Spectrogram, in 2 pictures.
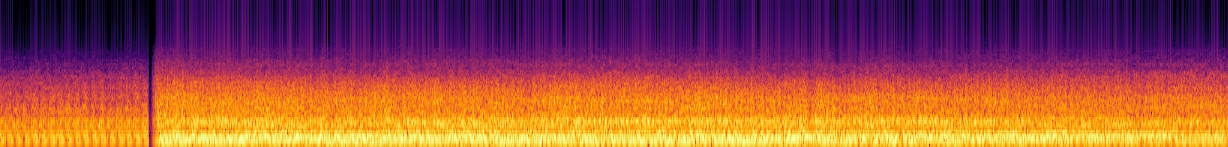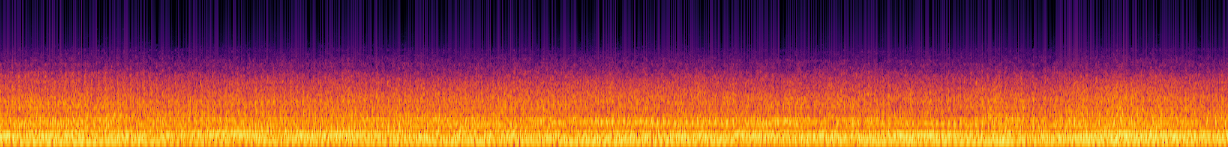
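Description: Wind rushes past loudly while riding.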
